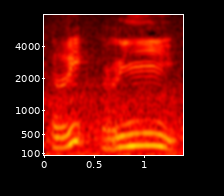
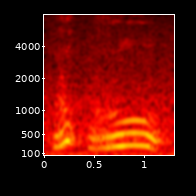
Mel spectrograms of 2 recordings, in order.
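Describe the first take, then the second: First: The r is followed by an i vowel. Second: The r is followed by a u vowel. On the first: "Some people also pronounce it ri ri" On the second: "some people say ru ru"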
